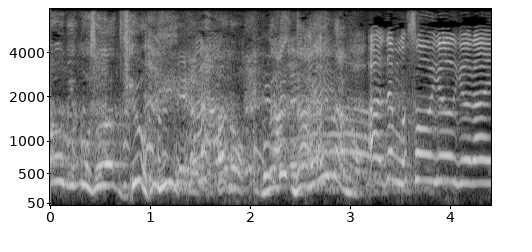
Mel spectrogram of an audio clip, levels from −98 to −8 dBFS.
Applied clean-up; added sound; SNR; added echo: none; none; none; none.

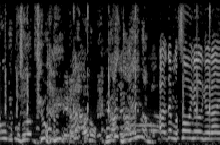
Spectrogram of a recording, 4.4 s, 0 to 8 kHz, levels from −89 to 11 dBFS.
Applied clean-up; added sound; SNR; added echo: classical method spectral subtraction.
